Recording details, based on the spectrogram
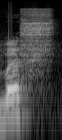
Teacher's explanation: سین حروف صفیریہ میں سے ہے، اس کو ادا کرتے وقت آواز مثل سیٹی کے تیز ہو جائے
